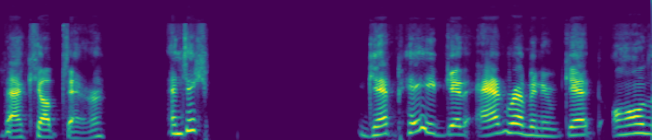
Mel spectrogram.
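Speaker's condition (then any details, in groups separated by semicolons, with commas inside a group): Cerebral palsy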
